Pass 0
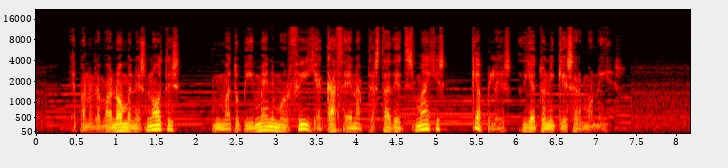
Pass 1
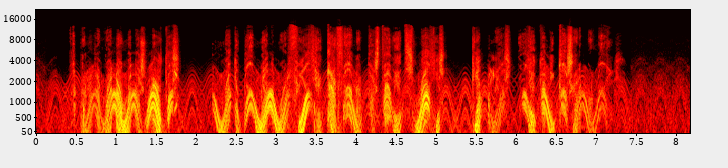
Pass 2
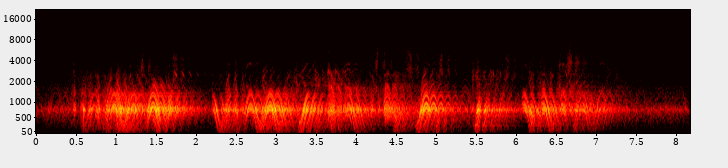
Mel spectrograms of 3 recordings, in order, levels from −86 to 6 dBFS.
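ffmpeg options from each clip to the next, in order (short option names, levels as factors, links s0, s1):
-af "acontrast=80,aeval=exprs='val(0)*sin(2*PI*590*n/s+590*0.9/4.1*sin(2*PI*4.1*n/s))':c=same"
-filter_complex "[0:a]bandpass=f=760:t=q:w=8.3:csg=0,asplit=2[s0][s1];[s1]aecho=0:1:91|182|273|364|455|546:0.562|0.281|0.141|0.0703|0.0351|0.0176[s2];[s0][s2]amix=inputs=2:normalize=0,volume=0.631"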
